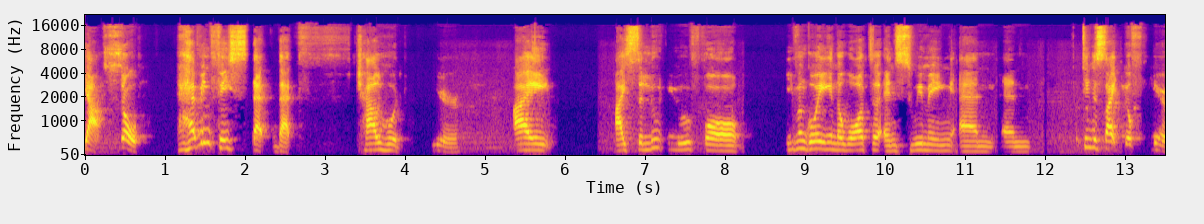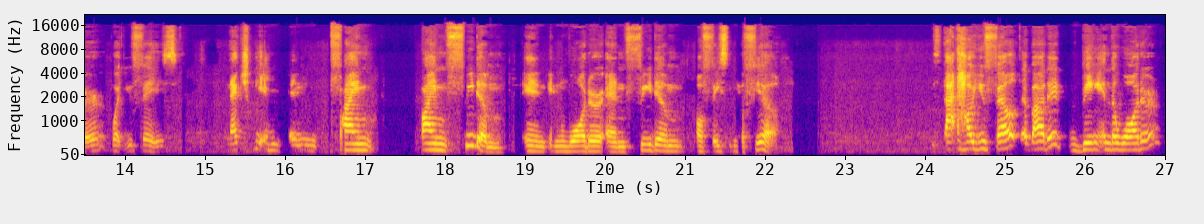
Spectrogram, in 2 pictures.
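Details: Adult woman speaking; typical speech.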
